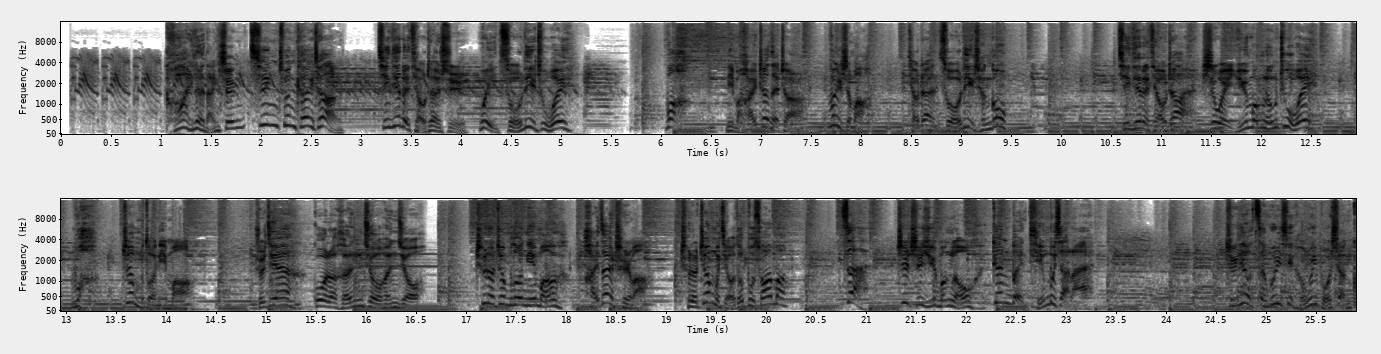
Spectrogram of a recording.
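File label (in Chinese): 国语 男声 宣传片 深沉浑厚 大气浑厚磁性 沉稳 科技感; 逸景盛熙城-地产宣传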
